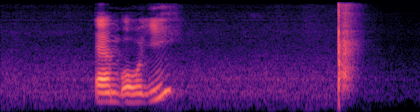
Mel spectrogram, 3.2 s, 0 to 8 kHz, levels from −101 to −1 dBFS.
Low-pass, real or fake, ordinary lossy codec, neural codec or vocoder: 7.2 kHz; fake; none; autoencoder, 48 kHz, 128 numbers a frame, DAC-VAE, trained on Japanese speech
